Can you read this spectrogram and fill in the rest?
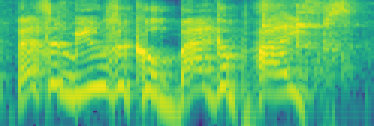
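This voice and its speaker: A man's voice: very high voice, lively intonation, normal speed, a loud crowd. An actor playing a doddery, flustered old male antiques dealer in a comedy radio sketch. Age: older. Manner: flustered, protesting.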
